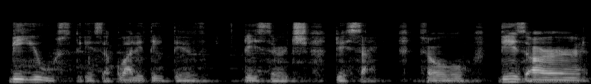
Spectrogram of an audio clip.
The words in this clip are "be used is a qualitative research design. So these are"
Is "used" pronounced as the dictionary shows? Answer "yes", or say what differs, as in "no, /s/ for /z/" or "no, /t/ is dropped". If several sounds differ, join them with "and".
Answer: no, /s/ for /z/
